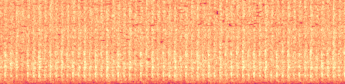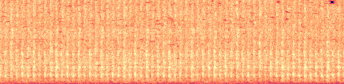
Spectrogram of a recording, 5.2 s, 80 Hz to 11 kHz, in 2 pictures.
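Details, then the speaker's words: Isuzu Panther pickup diesel before repair, cold at 47°C, oil level dropping: harsh clattery idle with rough knock about three times a second, smoke from dipstick and oil filler; pure compression blow-by from worn, stuck piston rings. "mesin belum panas kalau mesin belum panas sudah mengeluarkan asap berarti itu murni asap kebuturan kompresi"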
